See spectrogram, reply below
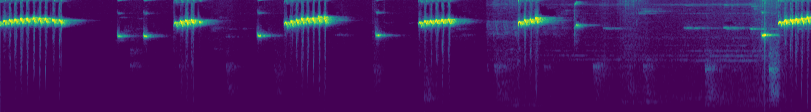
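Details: Brown-throated Sunbird (konin) song used as a prompt for captive birds. Loud high trilled phrases are interspersed with short lower whistles, then quieter scattered notes and faint background clatter before a final trill.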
